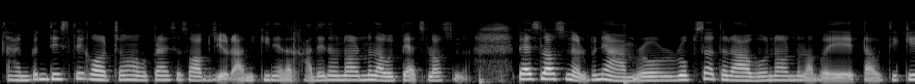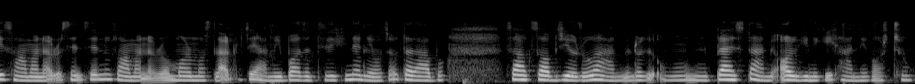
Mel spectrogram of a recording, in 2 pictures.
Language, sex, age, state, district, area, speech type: Nepali, female, 60+, West Bengal, Kalimpong, rural, spontaneous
